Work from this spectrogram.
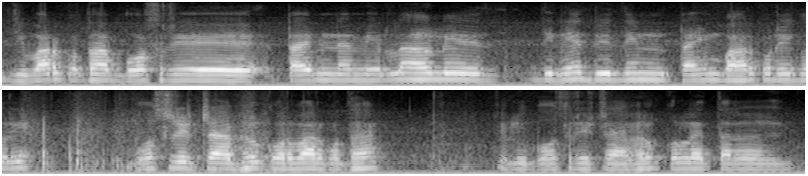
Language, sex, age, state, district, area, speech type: Odia, male, 30-45, Odisha, Bargarh, rural, spontaneous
